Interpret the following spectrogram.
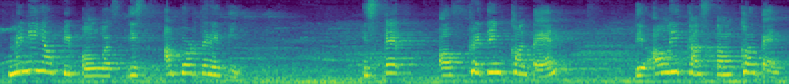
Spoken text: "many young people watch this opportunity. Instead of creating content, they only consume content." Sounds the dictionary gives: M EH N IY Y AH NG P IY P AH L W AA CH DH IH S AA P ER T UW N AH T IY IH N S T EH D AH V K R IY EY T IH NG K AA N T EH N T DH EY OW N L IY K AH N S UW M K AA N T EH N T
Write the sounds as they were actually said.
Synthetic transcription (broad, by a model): M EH N IY Y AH NG P IY P AH L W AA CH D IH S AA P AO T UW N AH T IY IH N S T EH D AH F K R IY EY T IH NG K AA N T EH N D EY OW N L IY K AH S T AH M K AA N T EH N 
